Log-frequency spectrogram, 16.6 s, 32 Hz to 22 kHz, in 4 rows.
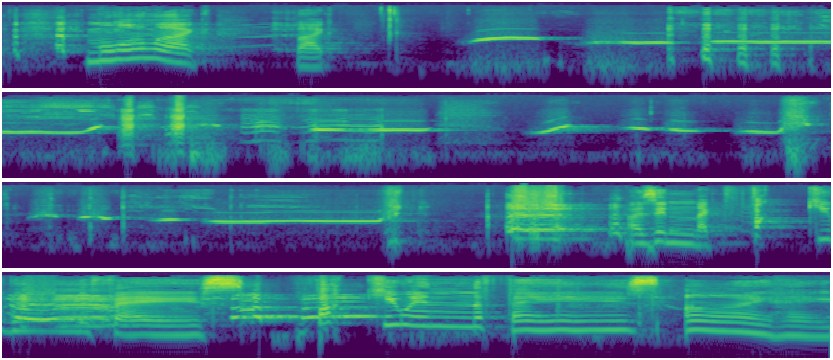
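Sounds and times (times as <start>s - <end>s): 
laughter: 0.0s - 1.6s, 3.3s - 6.3s, 10.7s - 11.8s, 12.4s - 15.9s
speech: 0.4s - 1.8s, 3.7s - 5.2s, 11.4s - 16.5s
slow passive-aggressive human whistling: 2.3s - 4.8s, 5.7s - 10.4s.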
